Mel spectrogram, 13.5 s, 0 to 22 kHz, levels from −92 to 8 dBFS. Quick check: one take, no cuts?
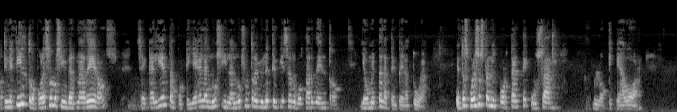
yes; 0 cuts

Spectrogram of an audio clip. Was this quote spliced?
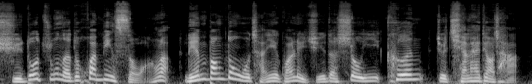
yes; 1 cut; at 1.8 s

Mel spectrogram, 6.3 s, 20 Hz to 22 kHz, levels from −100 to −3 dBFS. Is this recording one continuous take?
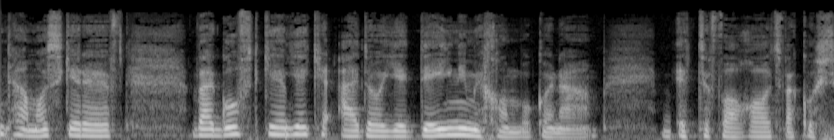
no; 2 cuts; at 2.1 s, 5.0 s

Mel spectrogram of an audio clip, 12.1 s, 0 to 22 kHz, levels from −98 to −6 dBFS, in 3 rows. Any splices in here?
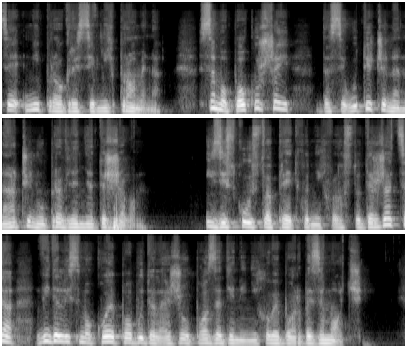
no; 0 cuts

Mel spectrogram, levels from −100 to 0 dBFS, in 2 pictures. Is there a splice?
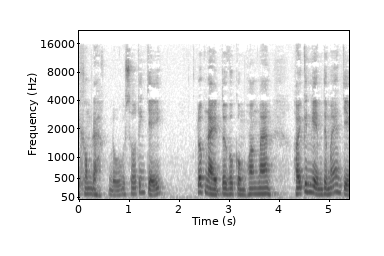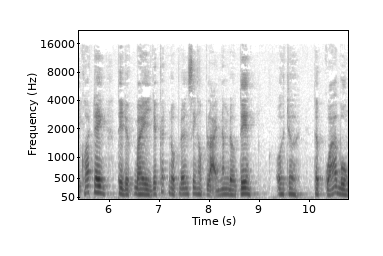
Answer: no; 0 cuts

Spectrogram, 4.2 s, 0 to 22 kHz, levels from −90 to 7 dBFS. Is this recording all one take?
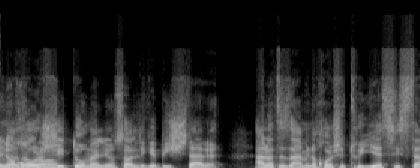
yes; 0 cuts

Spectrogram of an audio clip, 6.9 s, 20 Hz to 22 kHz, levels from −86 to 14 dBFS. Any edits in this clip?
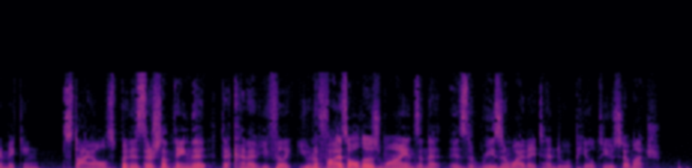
yes; 1 cut; at 2.1 s

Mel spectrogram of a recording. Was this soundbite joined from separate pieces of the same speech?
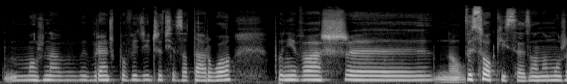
yes; 2 cuts; at 1.7 s, 4.7 s

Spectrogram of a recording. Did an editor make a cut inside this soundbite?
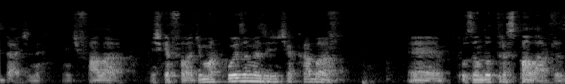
yes; 2 cuts; at 1.4 s, 4.5 s

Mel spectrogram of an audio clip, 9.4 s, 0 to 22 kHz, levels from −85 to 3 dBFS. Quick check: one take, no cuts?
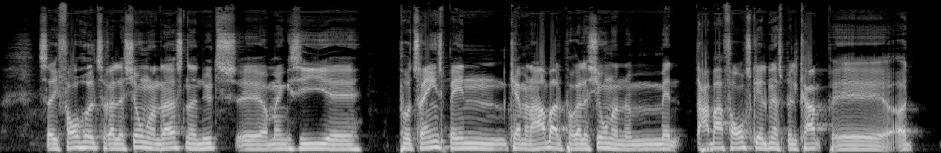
no; 4 cuts; at 1.6 s, 3.7 s, 6.9 s, 7.7 s

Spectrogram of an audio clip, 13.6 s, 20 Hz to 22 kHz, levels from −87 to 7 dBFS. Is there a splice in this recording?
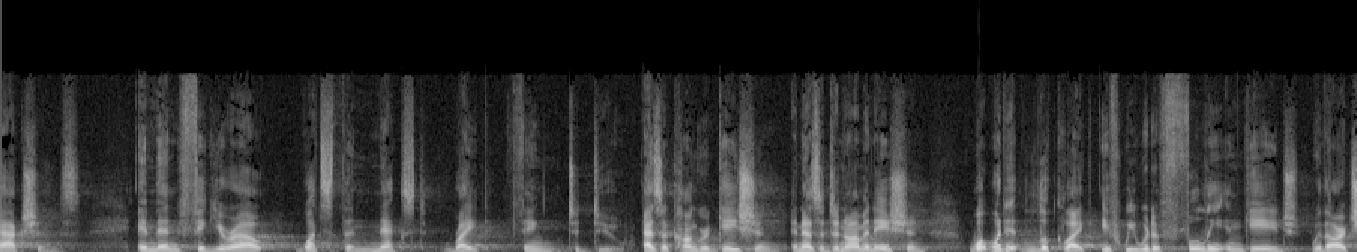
yes; 2 cuts; at 6.3 s, 7.8 s

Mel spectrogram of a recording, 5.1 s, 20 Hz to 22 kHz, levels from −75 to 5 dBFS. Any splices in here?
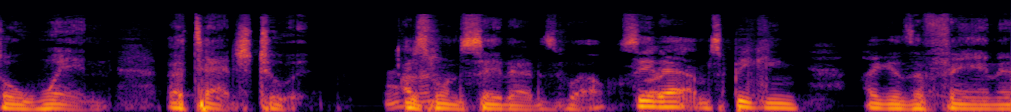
no; 0 cuts

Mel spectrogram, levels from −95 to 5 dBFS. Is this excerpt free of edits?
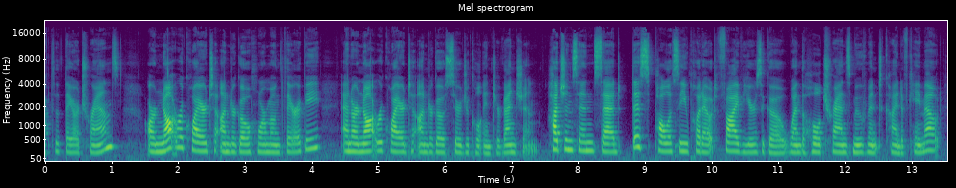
no; 3 cuts; at 7.4 s, 8.7 s, 9.7 s

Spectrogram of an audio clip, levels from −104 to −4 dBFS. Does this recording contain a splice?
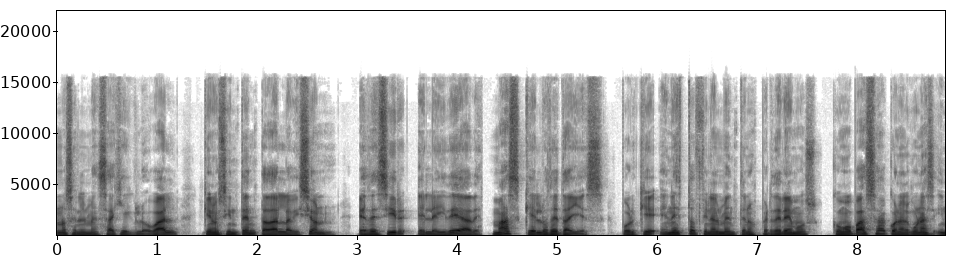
yes; 1 cut; at 4.2 s

